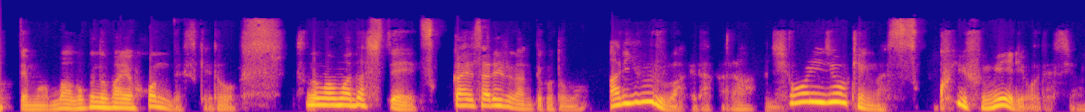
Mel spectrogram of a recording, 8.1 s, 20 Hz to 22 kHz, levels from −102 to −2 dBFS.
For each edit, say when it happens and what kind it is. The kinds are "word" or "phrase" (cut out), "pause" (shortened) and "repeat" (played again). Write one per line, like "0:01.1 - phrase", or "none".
0:05.7 - phrase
